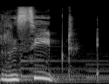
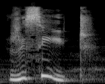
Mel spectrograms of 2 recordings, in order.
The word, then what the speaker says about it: receipt: next one is received it's not received it's receipt receipt i lost my receipt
